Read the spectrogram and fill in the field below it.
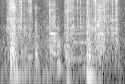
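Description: Sewing machine stitching a quilt block, a soft rapid whirring chatter of the needle mechanism heard close and fairly quiet, without speech.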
